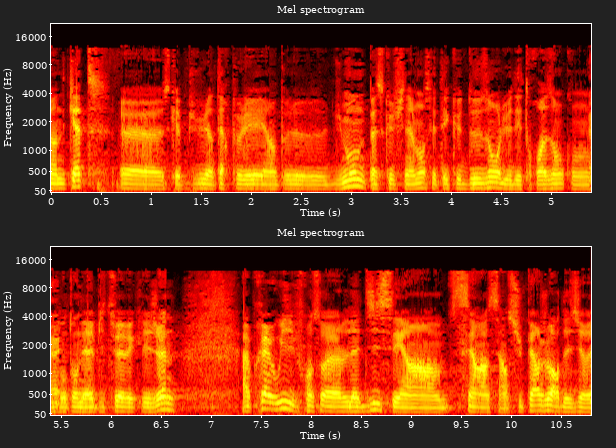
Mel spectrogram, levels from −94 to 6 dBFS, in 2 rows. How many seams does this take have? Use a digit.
0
